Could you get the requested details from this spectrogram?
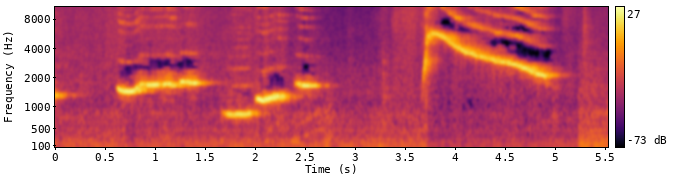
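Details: African grey parrot mimicking sounds indoors: a steady mid-pitched whistle, two short stepped notes rising in pitch, then a long loud whistle that jumps high and slides smoothly downward over a second.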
